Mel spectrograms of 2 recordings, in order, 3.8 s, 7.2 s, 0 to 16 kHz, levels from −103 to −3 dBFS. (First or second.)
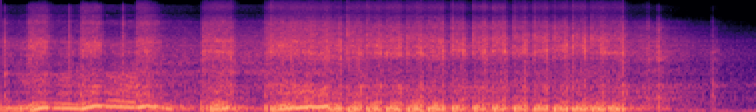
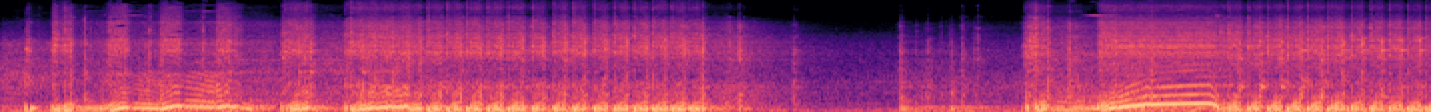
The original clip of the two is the second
